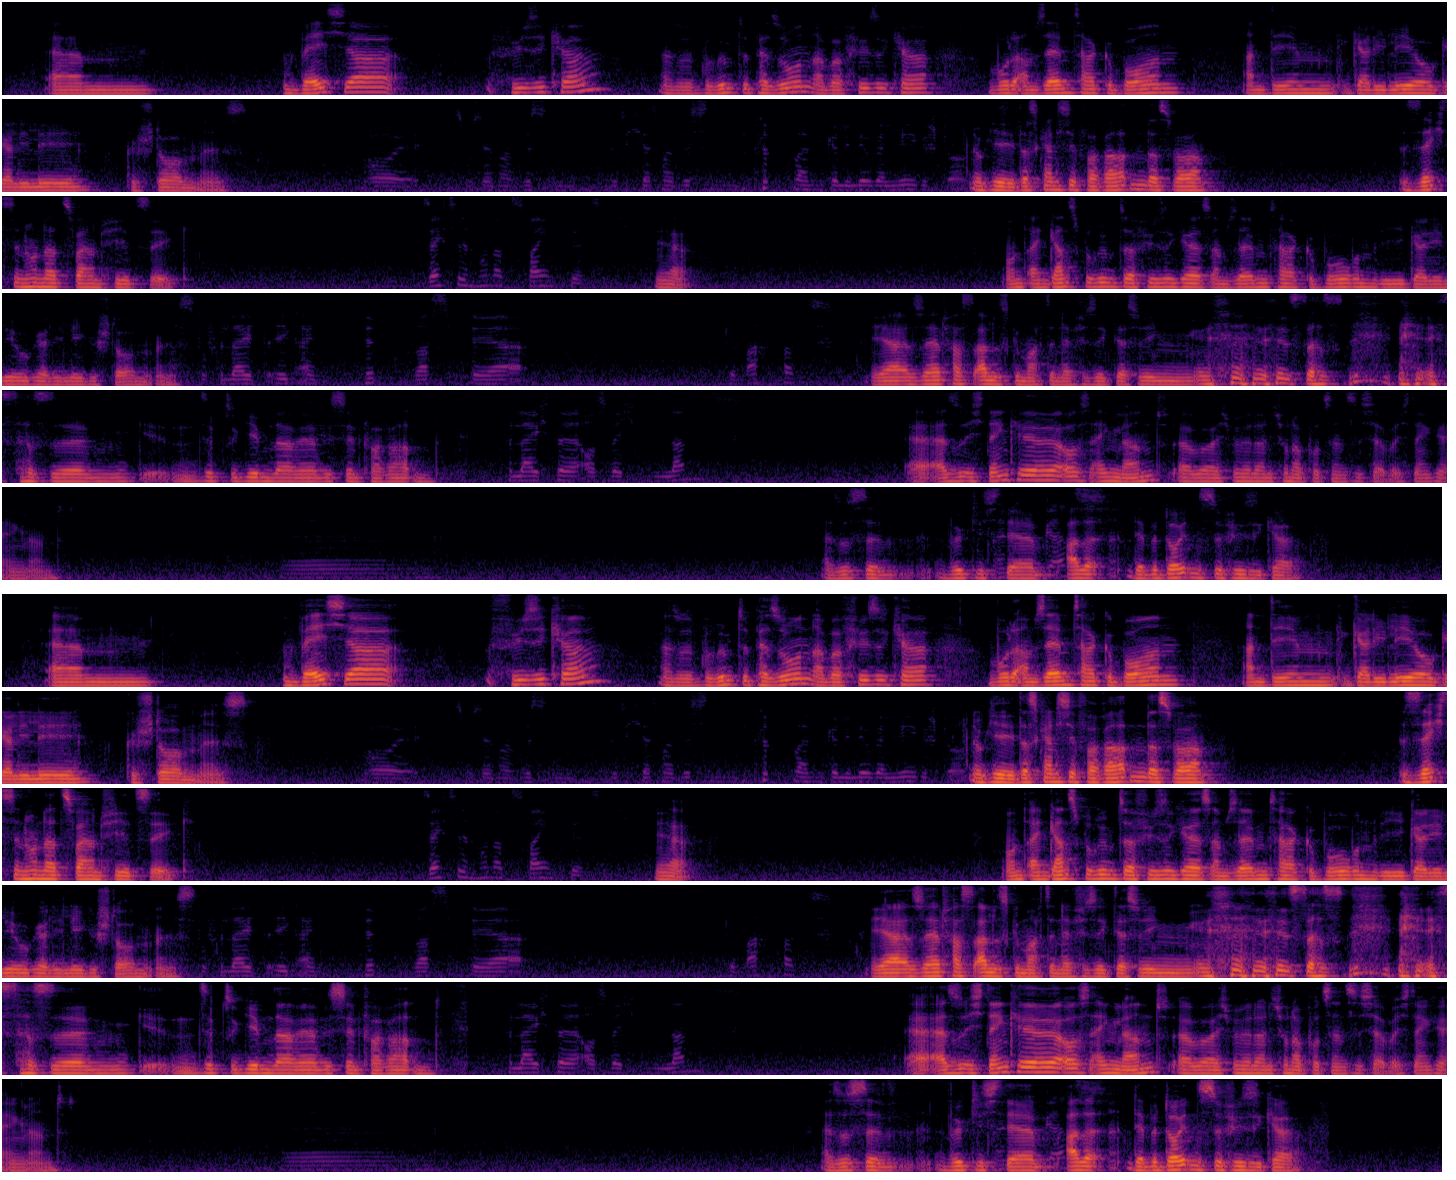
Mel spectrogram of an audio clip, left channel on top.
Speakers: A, on the right; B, in the centre.
A: Ähm, welcher Physiker, also berühmte Person, aber Physiker, wurde am selben Tag geboren, an dem Galileo Galilei gestorben ist?
B: Boy, jetzt muss ich erstmal wissen, würde ich erstmal wissen, <laughs> wann Galileo Galilei gestorben
A: Okay,
B: ist.
A: das kann ich dir verraten, das war 1642.
B: <laughs> 1642.
A: Ja, Und ein
B: Oh,
A: ganz berühmter Physiker ist am selben Tag geboren, wie Galileo
B: oh.
A: Galilei gestorben
B: Hast
A: ist.
B: du vielleicht irgendeinen Tipp, was er gemacht hat.
A: Ja, also er hat fast alles gemacht in der Physik, deswegen <laughs> ist das, ist das ähm, einen Tipp zu geben,
B: Okay,
A: da wäre ein bisschen
B: okay.
A: verratend.
B: Vielleicht äh, aus welchem Land?
A: Äh, also ich denke aus England, aber ich bin mir da nicht 100% sicher,
B: England.
A: aber ich denke England.
B: Äh,
A: Also ist er wirklich
B: eine
A: der,
B: ganz,
A: aller, der bedeutendste Physiker?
